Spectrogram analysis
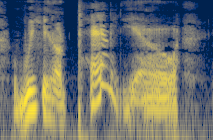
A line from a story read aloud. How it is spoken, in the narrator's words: he croaked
